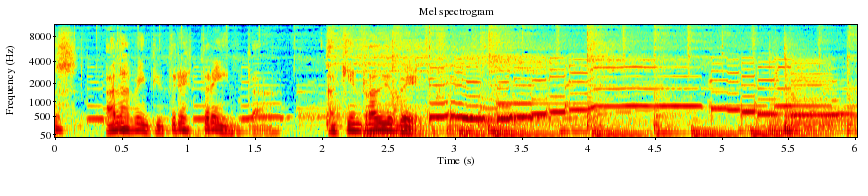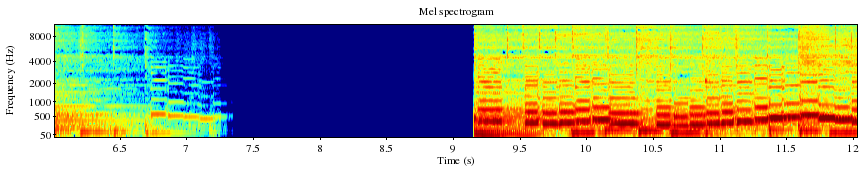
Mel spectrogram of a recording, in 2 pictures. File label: promo jazz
